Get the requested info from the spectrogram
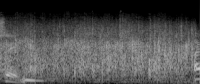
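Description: Studio audience applauding.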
